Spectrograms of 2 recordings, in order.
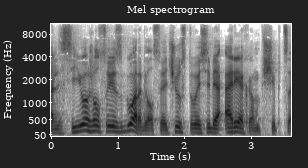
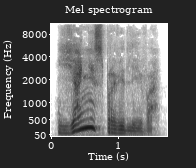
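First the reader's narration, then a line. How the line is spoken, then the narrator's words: Hiss. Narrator (Russian): прошипела она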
